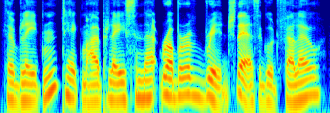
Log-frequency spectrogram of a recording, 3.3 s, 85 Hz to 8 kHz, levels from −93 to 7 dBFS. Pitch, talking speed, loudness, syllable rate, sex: 155 Hz, 235 wpm, -18 LUFS, 6.4 syllables/s, female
